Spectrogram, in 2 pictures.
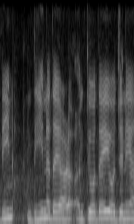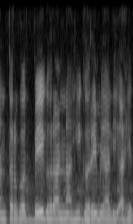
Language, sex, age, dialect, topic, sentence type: Marathi, female, 46-50, Standard Marathi, banking, statement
